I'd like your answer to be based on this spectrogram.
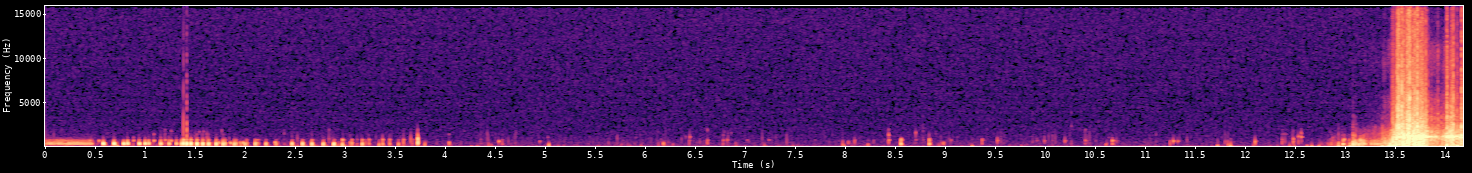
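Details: Rumbling stomach recorded over the abdomen with a USB stethoscope: gurgling with rapid bubbling clicks, then scattered pops and a loud rustle at the end; active bowel sounds.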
